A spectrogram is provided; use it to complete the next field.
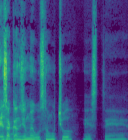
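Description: A man at a very slow pace, in a dry, close sound with no echo. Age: 30s. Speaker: podcast co-host, physicist. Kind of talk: casual chat.

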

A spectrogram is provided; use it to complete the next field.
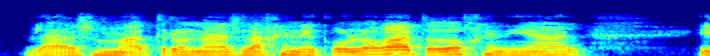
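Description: In an unremarkable speaking voice, a woman talks fairly slowly at a fairly low pitch with fairly even intonation over a quiet background. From Logroño, La Rioja, Spain. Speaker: new mother. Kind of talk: testimony. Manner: casual.

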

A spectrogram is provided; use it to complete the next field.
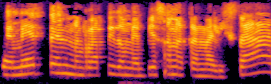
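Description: This woman talks in a high register, her pitch moving with ordinary variation. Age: 30s. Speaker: homemaker, COVID survivor. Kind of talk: testimony.

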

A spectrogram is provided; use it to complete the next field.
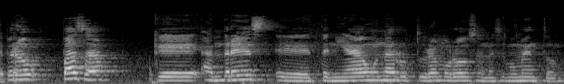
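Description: A man with a Mexican accent talks at a fairly slow pace in a high pitch with ordinary pitch variation. Noticeable background noise and audible room echo fill the recording. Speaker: podcast co-host. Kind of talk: casual chat.

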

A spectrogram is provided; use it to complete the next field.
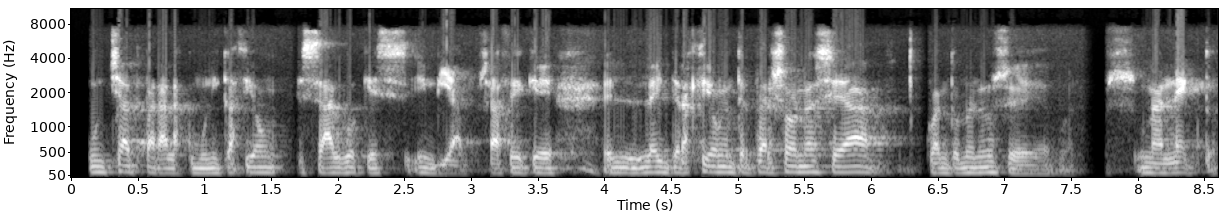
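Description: Fairly even intonation marks this man's fairly low voice. His tone is dark and mellow, and his pace is moderate. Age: 20s. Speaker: esports entrepreneur. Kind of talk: interview. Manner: halting, frequent repetitions.

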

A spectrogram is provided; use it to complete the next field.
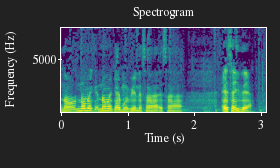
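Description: A man talks with very wide pitch swings at a high pitch. The sound is dry and close with no echo, with music in the background. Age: 20s. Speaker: radio host. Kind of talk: casual chat; scripted narration. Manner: animated.

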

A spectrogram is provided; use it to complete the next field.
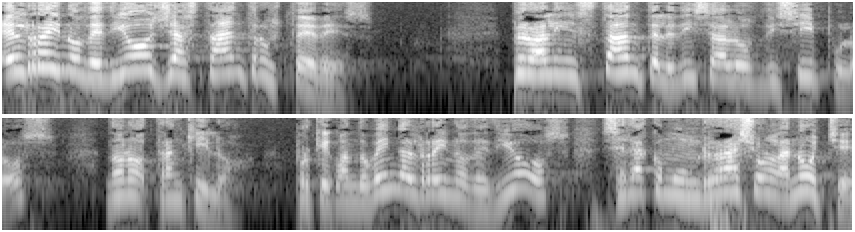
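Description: Over a quiet background, a man speaks in a raised, projected voice at an extremely high pitch, with a bright, sharp tone, lively intonation and a moderate pace. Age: 50s. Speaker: pastor. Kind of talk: sermon.

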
